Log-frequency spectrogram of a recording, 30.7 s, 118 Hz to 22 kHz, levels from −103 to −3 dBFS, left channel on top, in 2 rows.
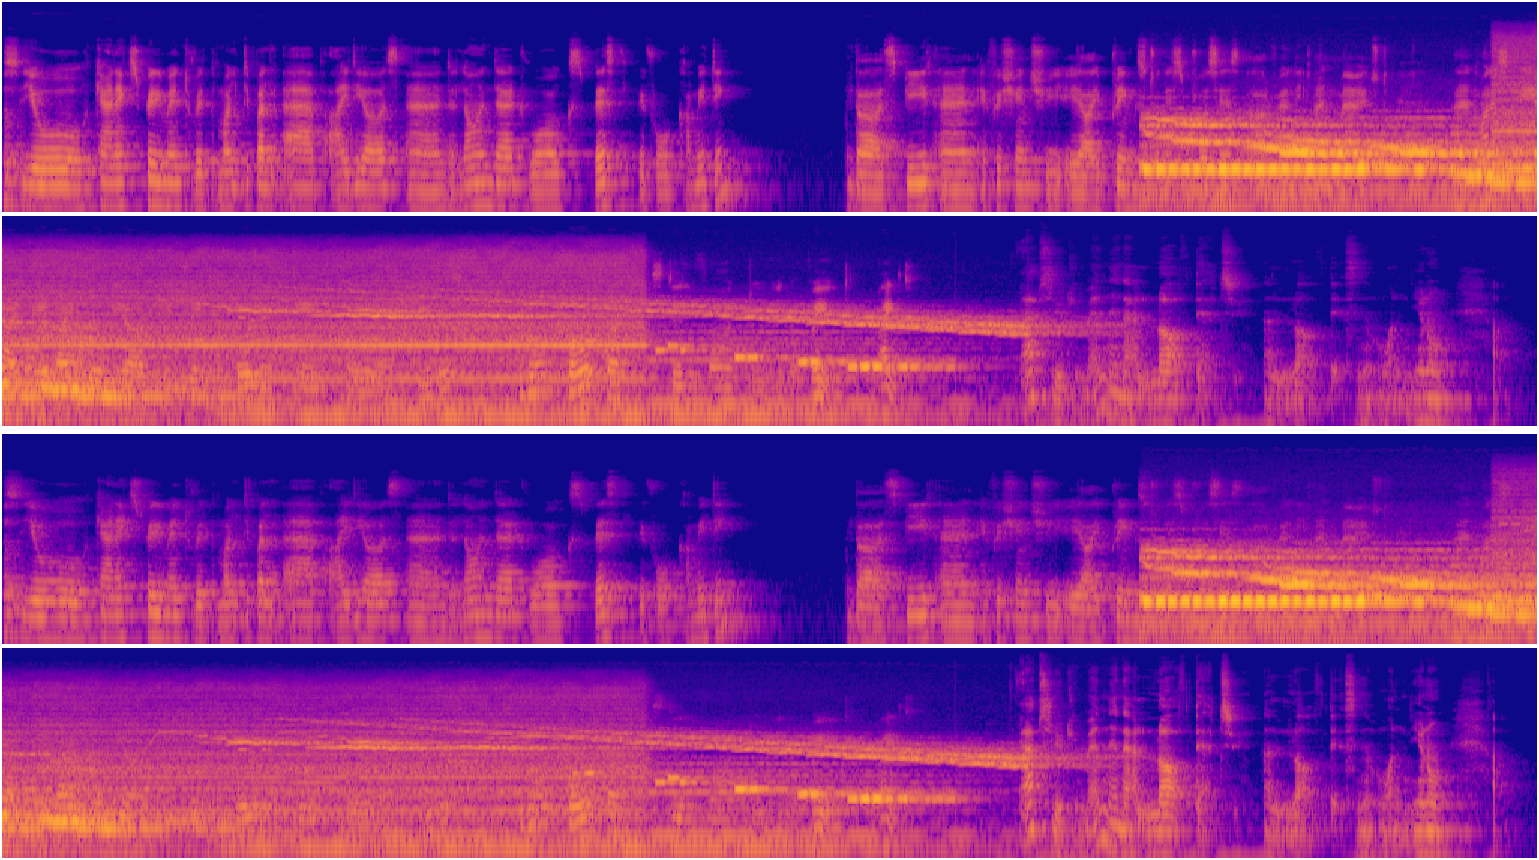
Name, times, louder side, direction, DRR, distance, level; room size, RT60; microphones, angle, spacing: voice 1, 0.0-7.3 8.4-13.7 14.5-20.0 20.5-23.7 24.1-24.3, left 4 dB, 65° left, 8 dB, 0.7 m, -41 dB
sound 1, 11.4-25.9, right 1 dB, 10° right, 0.4 m, -28 dB
sound 2, 14.9-21.8, left 5 dB, 20° left, 0.7 m, -37 dB
voice 2, 25.5-27.7 28.0-30.3, right 5 dB, 50° right, 9 dB, 0.6 m, -43 dB
11.0 x 6.7 x 3.6 m, 0.82 s
head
